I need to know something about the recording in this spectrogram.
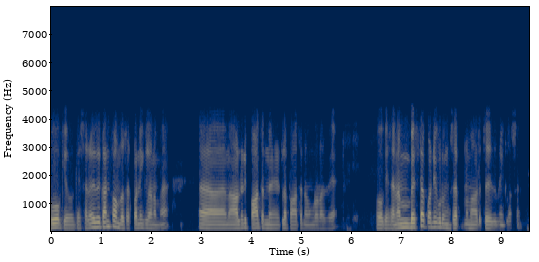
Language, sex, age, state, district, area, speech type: Tamil, male, 18-30, Tamil Nadu, Coimbatore, urban, conversation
